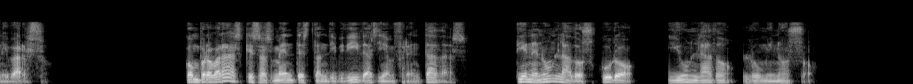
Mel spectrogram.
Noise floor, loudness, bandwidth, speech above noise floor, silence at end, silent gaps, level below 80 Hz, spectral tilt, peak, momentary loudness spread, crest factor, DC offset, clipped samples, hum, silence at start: -83 dBFS; -18 LUFS; 7.6 kHz; 66 dB; 1.05 s; none; -40 dBFS; -6 dB/octave; 0 dBFS; 12 LU; 18 dB; under 0.1%; under 0.1%; none; 0 s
